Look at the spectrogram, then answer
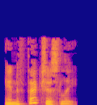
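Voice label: "infectiously", British English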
